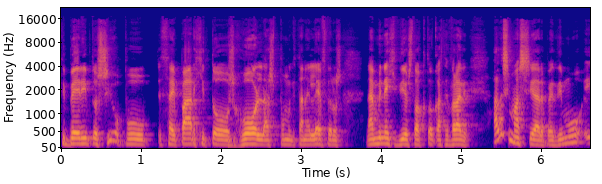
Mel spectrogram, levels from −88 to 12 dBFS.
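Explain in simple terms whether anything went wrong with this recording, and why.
Two brief glitches interrupt the speech, from 2.09 to 2.11 s after "όπου θα υπάρχει το" and at 5.53 s after "κάθε βράδυ". Both come from damaged data in a compressed stream: the decoder hit corrupted bytes, lost its place, and jumped ahead to the next readable frame.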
